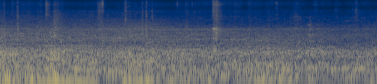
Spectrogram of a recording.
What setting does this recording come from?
residential area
